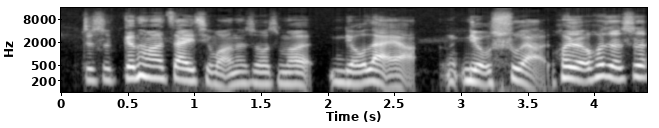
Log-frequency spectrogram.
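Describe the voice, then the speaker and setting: A man speaks in a dry, close sound with no echo at all. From Siyang, northern Jiangsu. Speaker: audience member. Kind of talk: casual chat. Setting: live audience.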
